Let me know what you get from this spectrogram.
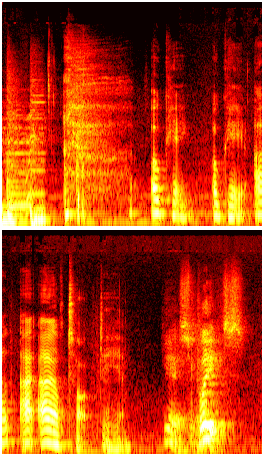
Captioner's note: sighs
